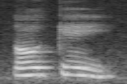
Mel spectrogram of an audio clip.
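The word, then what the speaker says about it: 時計: Toke. Toke, toke, seperti itu bacanya. Jadi i-nya nggak dibaca nih, i-nya yang ini. Bacanya e-nya aja dipanjangin.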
